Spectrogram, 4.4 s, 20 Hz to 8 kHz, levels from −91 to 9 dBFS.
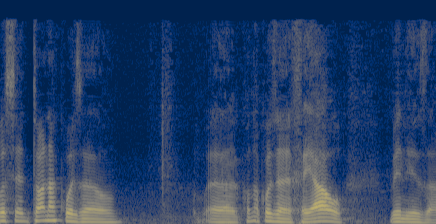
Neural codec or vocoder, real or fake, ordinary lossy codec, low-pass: codec, 16 kHz, 1.1 kbps, Voila-Tokenizer; fake; none; none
